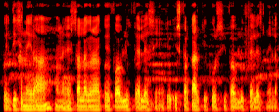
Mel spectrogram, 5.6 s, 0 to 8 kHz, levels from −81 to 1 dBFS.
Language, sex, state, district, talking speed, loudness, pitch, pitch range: Hindi, male, Bihar, Saran, 235 wpm, -25 LUFS, 80 Hz, 80-85 Hz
